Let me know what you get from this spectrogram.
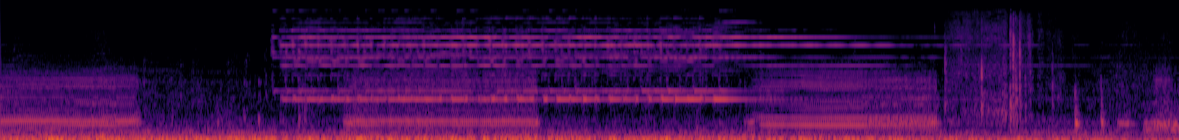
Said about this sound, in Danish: Nå, nu ringer min telefon sådan lige.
